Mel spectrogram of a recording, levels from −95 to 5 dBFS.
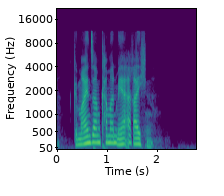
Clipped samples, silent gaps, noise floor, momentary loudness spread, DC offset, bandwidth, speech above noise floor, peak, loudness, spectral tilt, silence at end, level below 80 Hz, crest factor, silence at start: under 0.1%; none; -72 dBFS; 17 LU; under 0.1%; 12 kHz; 48 dB; -10 dBFS; -24 LUFS; -6.5 dB/octave; 0.9 s; -56 dBFS; 16 dB; 0.35 s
